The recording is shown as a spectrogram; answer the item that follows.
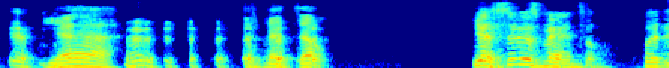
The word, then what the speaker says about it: Manziel: You spent back when he was still a thing, you spent time examining on my comedy pronunciation of Johnny Manziel, thinking that's what I actually called him. Yeah. That's Manziel.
